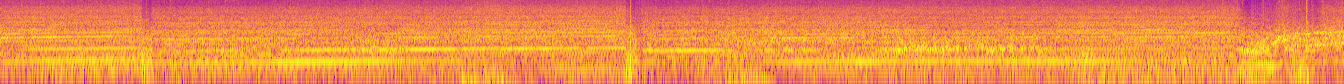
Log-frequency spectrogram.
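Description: A racing car engine roars at high revs, with quick gear changes.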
